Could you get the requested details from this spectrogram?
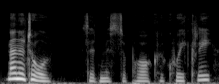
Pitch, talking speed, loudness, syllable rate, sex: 180 Hz, 190 wpm, -20 LUFS, 5.2 syllables/s, female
